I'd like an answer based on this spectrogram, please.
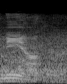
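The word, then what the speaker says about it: Niion: This is called the Neon series, and that's N-I-I-O-N. It's pronounced Neon.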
